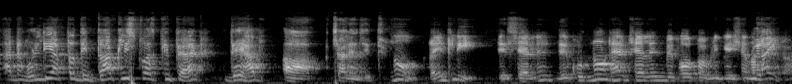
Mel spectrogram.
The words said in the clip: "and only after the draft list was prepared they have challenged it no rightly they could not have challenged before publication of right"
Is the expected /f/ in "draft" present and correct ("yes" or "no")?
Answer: no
